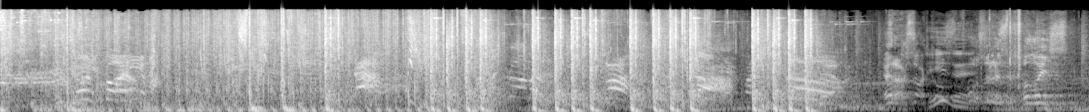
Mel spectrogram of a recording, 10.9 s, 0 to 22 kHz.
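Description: Call of Duty MW3 campaign gunfire: rapid automatic bursts and sharp single shots crack in dense clusters close by, with brief pauses between volleys and a quieter stretch near the end, while voices speak over the fighting.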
